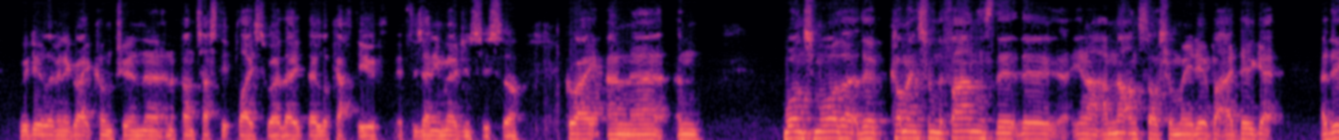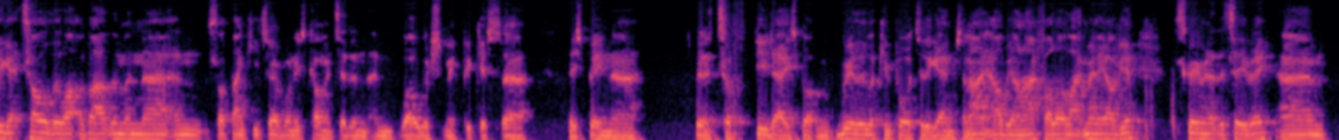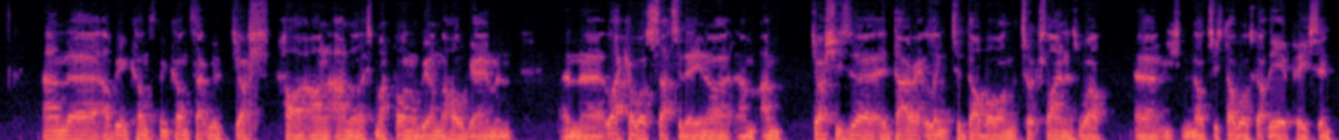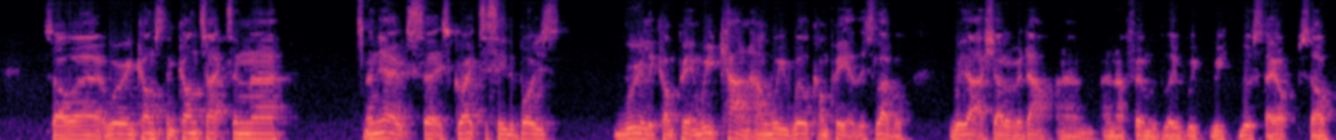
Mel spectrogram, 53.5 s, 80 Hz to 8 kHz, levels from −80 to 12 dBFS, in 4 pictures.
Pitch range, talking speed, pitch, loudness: 90-110 Hz, 235 wpm, 95 Hz, -17 LUFS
